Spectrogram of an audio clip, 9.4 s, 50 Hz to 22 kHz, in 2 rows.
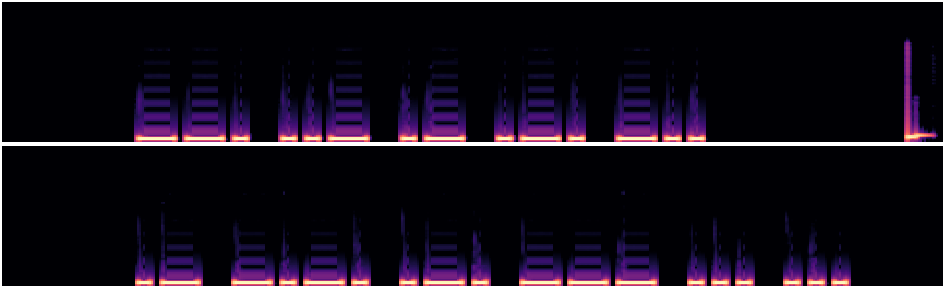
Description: Morse code, heard as a keyed tone, about 20 wpm, 700 Hz. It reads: GUARD ACROSS
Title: Sentences from Top 700 Words - New Word Drill - 20wpm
